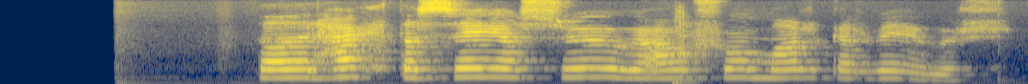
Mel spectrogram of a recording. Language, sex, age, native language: Icelandic, female, 11, Icelandic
